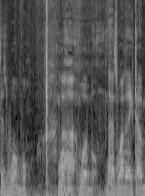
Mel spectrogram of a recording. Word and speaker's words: Woodville: Guy called in and said, "Hey, bro, you're mispronouncing this Woodville." Woodville.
